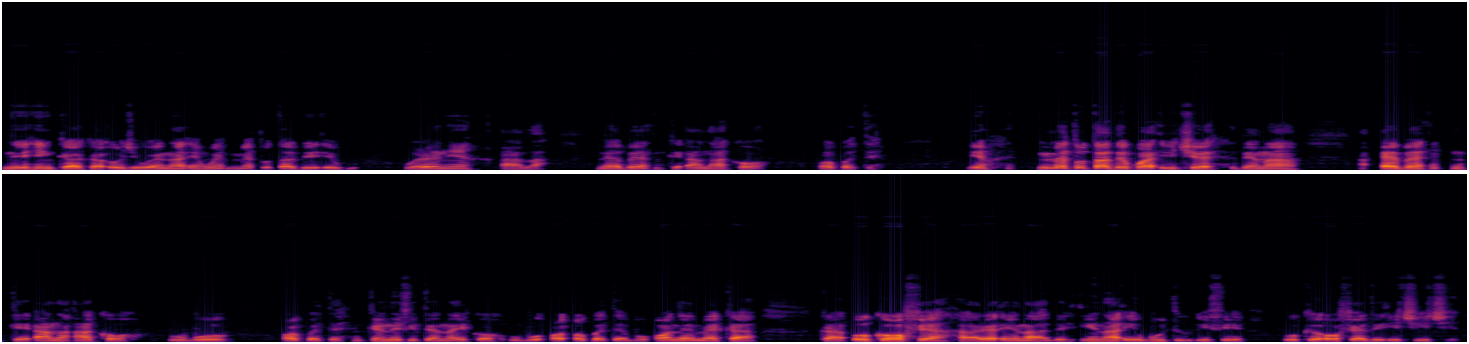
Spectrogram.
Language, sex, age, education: Igbo, male, 30-45, tertiary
